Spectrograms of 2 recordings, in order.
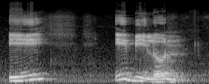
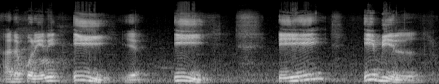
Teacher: i itu di tenggorokan yang ujung, jangan sampai bilang i.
